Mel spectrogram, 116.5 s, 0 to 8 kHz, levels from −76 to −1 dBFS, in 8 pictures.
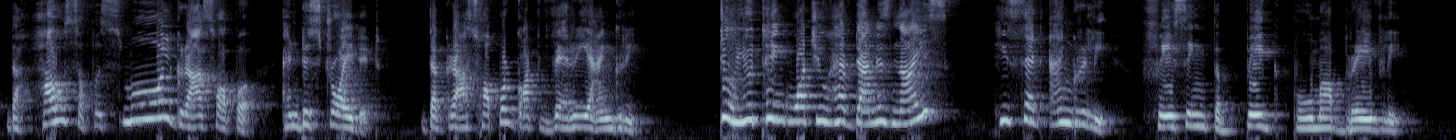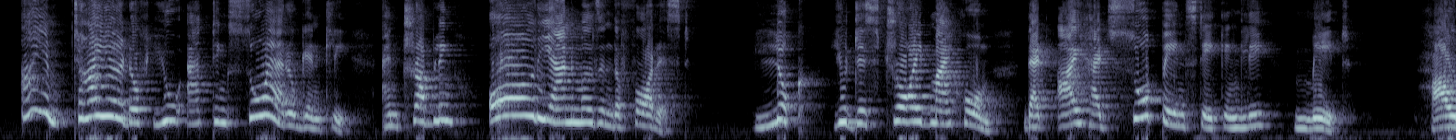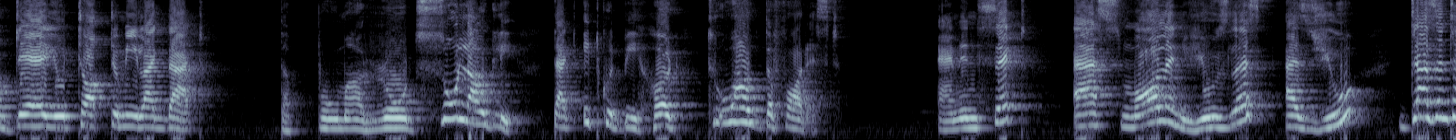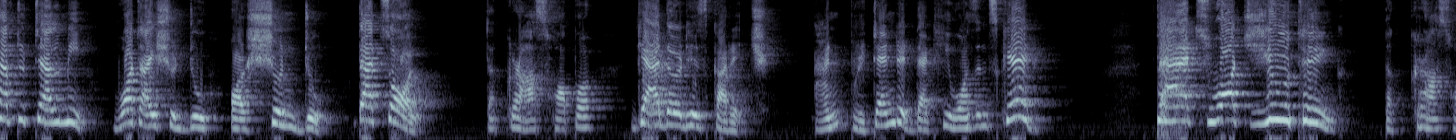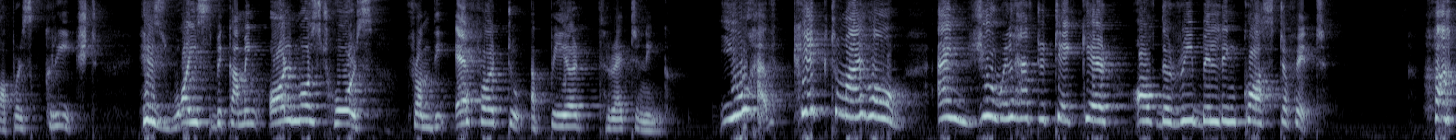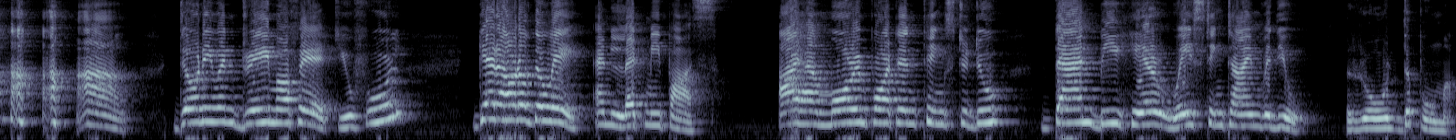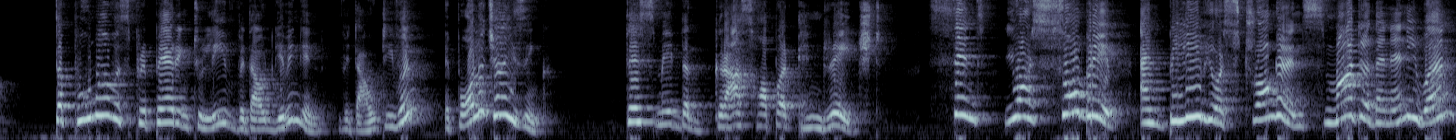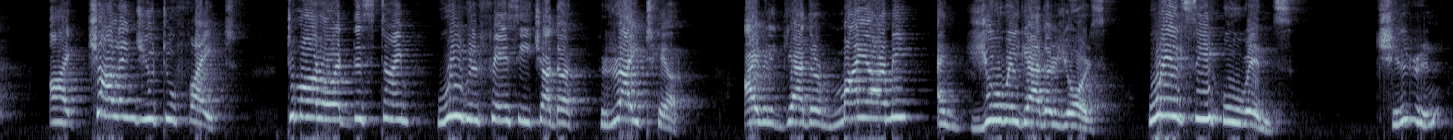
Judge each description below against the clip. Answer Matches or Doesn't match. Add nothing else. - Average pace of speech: Doesn't match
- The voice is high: Matches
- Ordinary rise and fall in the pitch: Doesn't match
